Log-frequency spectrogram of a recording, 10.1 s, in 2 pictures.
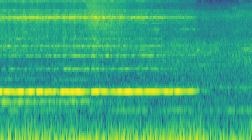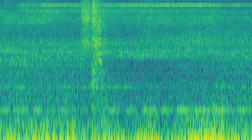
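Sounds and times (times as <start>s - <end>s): passenger train rumbling past: 0.0s - 10.0s.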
